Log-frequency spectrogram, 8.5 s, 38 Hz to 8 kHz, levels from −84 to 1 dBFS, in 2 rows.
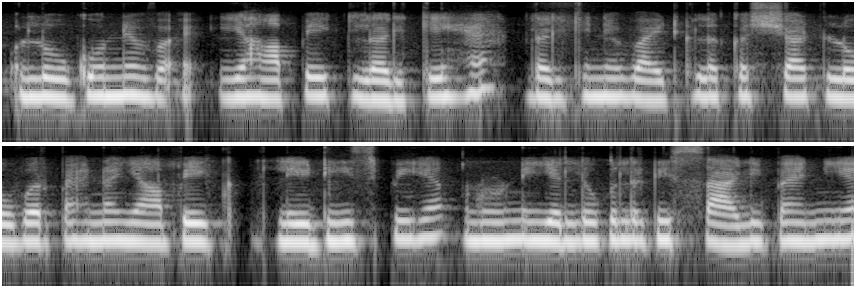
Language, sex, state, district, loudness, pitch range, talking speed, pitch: Hindi, female, Jharkhand, Jamtara, -14 LUFS, 210-225 Hz, 210 wpm, 215 Hz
